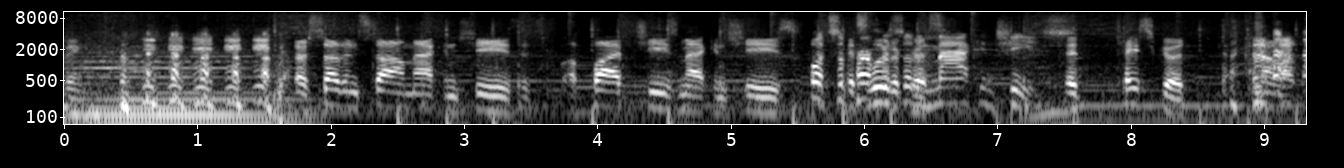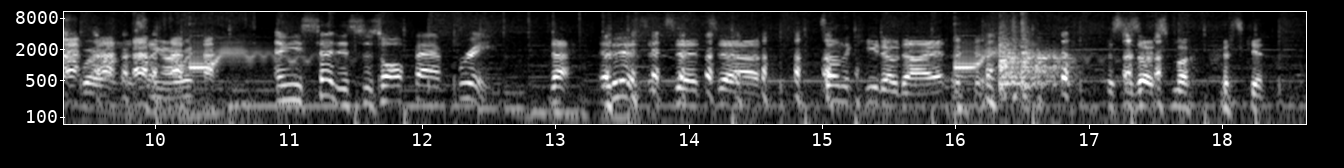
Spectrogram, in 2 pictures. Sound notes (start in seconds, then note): 0.4 laughter; 8.6 laughter; 12.3 laughs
